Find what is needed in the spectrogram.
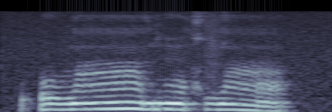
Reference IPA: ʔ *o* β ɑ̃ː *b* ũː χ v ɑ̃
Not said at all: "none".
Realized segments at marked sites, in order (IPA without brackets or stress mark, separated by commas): o, b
